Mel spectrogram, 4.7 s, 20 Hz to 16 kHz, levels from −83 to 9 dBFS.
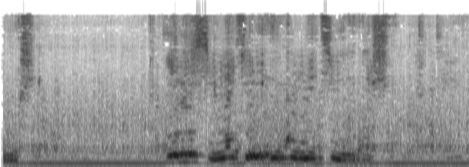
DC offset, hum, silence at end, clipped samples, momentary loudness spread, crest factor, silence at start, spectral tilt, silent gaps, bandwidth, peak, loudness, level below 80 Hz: under 0.1%; none; 0 s; under 0.1%; 17 LU; 12 dB; 0.05 s; -3 dB/octave; none; 11.5 kHz; 0 dBFS; -11 LUFS; -42 dBFS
